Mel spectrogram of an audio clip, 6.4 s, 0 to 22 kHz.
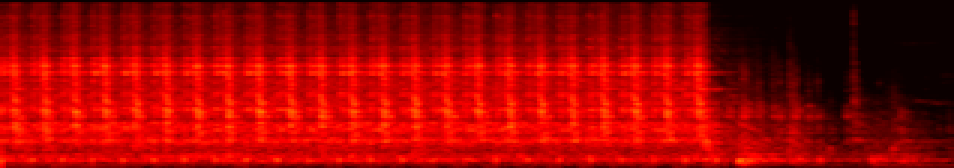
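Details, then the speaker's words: Winget mixer with a single-cylinder diesel, stood unused a couple of years, cranks over well at about 2.5 strokes per second but never fires. Cracking the injector line shows no diesel reaching the injector, so a sticking pump is suspected. Crank, no start. "Right. She's spinning over pretty well. So, the first thing I'm going to do, I'm going to crack off the injector line up here and just see if we get any diesel up to that injector."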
